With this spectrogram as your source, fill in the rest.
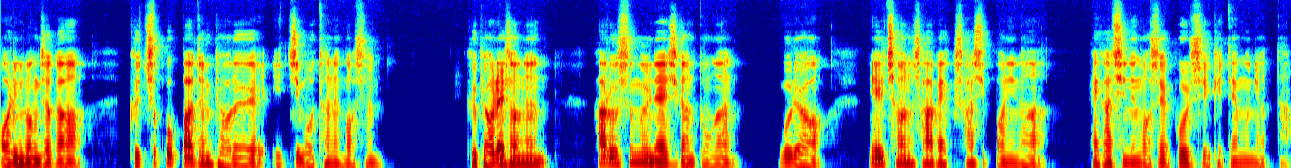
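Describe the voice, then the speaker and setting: Long, frequent pauses in a man's fairly slow, fairly low-pitched speech, pitch varying in an ordinary way. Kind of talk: audiobook reading for sleep.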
